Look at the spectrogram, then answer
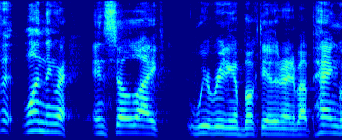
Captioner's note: none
